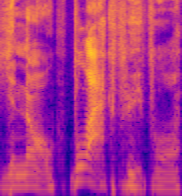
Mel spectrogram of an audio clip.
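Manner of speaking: slow, doubled voice, like two voices at once. Reading a line aloud again, this time in Vegito double voice. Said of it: "You know how the fusions have the double voices?".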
